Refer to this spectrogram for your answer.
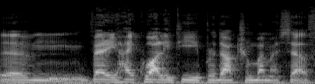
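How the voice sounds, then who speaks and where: In an Italian accent, a man speaks at a fairly low pitch with monotone, flat intonation. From Italy, Modena. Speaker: bass player in a band. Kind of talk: casual chat.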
